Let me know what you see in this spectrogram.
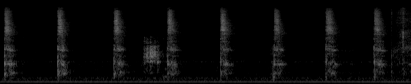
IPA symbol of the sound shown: t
